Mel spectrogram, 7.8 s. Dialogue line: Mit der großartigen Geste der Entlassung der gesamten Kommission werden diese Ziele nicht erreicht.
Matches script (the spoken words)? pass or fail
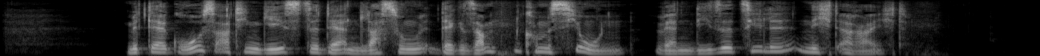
pass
